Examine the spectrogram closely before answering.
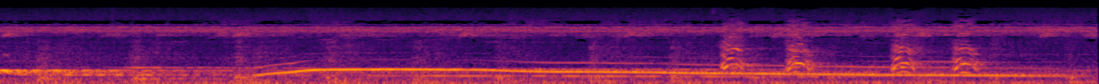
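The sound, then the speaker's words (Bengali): A pack of jackals howls near a village in the evening while local dogs answer with barks. Long, wavering howls slide in pitch over a steady chirring of crickets, and a few sharp barks break in toward the end. “একপাল শেয়াল চেঁচিয়ে উঠল কোথায় যেন আর সেই শব্দে পাড়ার কুকুরগুলো ধমক ধমক শুরু করে দিল”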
